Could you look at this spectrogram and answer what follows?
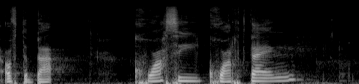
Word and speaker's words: Kwasi Kwarteng: Right off the bat, Kwasi Kwarteng. Oh, is that the pronunciation? Yes, it is. Is he South African? It's a Ghanaian name.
